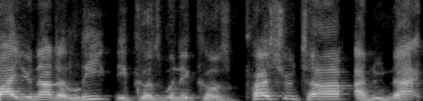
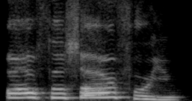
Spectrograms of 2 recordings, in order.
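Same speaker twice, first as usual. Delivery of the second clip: high, softer fake-pity voice; mocking Eagles fan; 10 semitones higher, 5 dB quieter than usual. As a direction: mimic a smug fan pretending to feel sorry. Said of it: "You know what they tell me, the Eagles fans?".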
